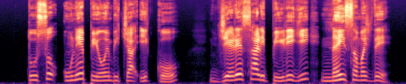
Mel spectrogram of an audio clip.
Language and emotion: Dogri, disgusted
